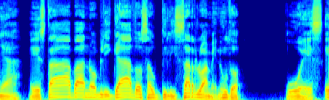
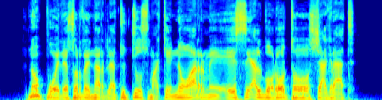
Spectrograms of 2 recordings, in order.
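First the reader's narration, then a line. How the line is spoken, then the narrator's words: Growled. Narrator (Spanish): gruñó uno de ellos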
